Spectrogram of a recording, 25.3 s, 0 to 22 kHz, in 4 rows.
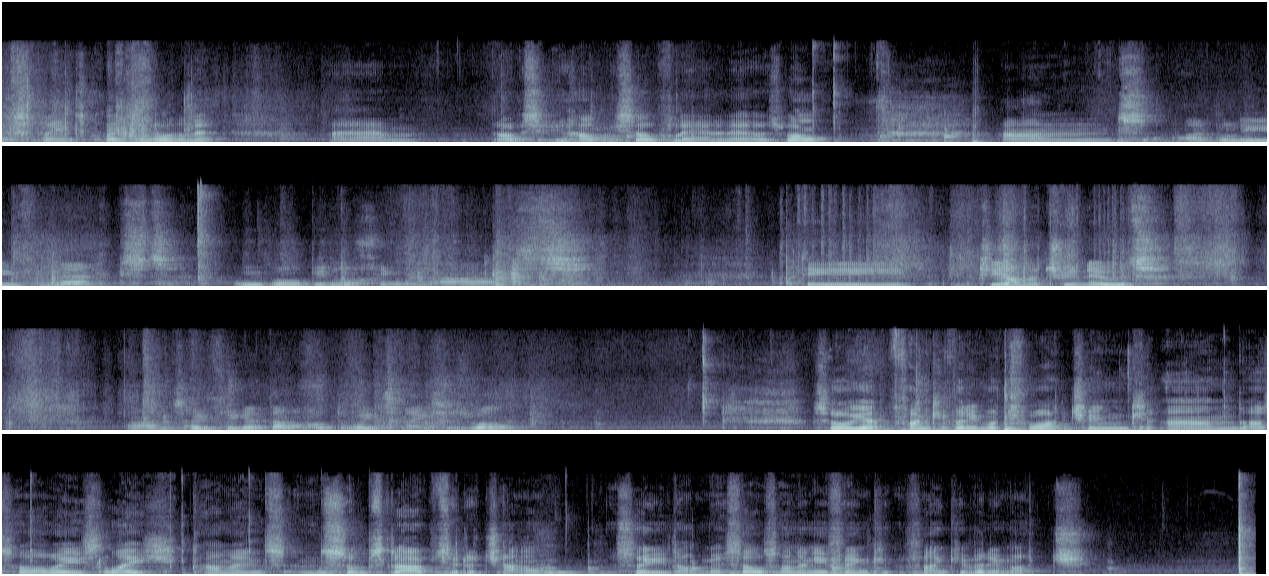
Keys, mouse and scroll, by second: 18.2-18.9 middle drag.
